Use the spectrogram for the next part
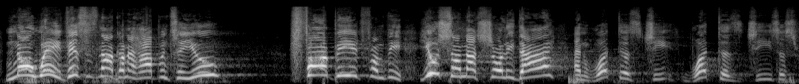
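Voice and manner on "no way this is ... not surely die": high, loud, insistent protest; vehement rebuke. Acted. Peter rebuking Jesus over his coming death, vehement rebuke. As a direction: refuse it outright at full voice. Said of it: "began to rebuke him".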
